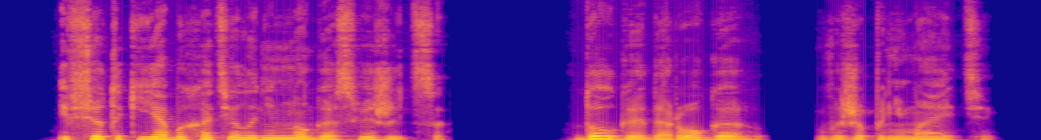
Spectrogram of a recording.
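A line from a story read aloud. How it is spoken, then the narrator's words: Soft speech. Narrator (Russian): Мягко проговорила я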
